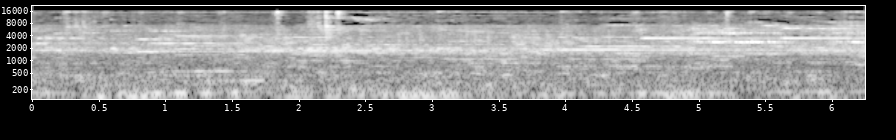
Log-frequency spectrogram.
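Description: Buffalo Gold Revolution slot machine playing its free-games bonus music, a pulsing low beat under high chiming tones, while the reels spin and wins add up.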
